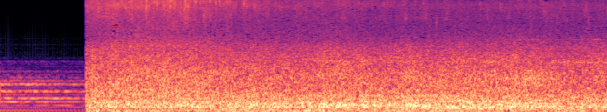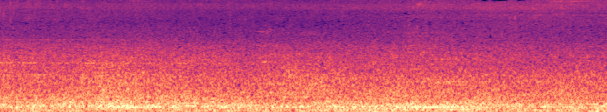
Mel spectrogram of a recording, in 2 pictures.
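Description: Steady outdoor rumble of road traffic, an even rushing noise with no distinct events, starting abruptly about a second in after a faint end of music.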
